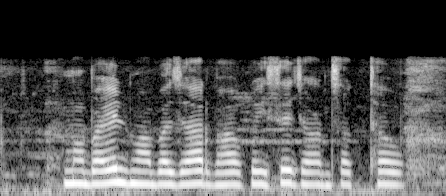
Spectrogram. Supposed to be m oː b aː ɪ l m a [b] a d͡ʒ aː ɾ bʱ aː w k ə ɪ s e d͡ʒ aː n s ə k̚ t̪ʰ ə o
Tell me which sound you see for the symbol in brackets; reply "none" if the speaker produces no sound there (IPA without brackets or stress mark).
b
